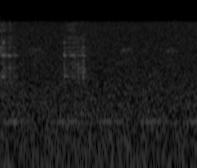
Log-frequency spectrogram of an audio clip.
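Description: A fingertip softly rubs along a wooden surface.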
